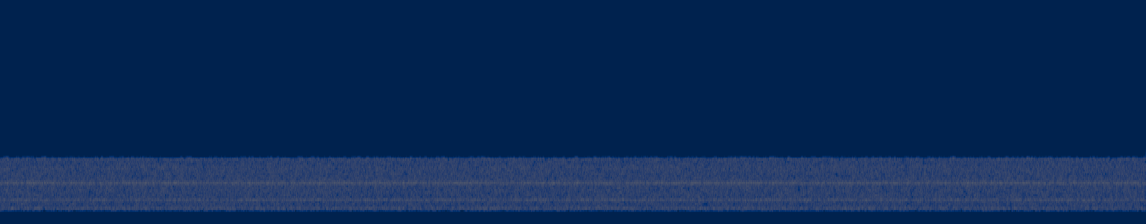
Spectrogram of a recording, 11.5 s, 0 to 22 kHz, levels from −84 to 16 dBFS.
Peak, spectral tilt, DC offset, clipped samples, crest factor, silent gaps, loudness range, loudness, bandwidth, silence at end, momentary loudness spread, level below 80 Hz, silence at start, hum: -40 dBFS; 11 dB/octave; under 0.1%; under 0.1%; 14 dB; none; 0 LU; -51 LUFS; 7.6 kHz; 0 s; 0 LU; under -90 dBFS; 0 s; none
